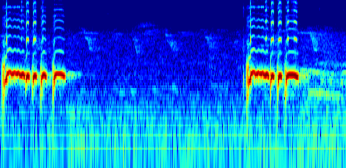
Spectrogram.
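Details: Song of a local zebra dove, known as perkutut, sung in top form to provoke a rival: two loud, rolling coo phrases about two and a half seconds apart, each a rising opening note then a fast stuttering trill, near-silent between.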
